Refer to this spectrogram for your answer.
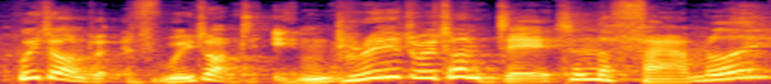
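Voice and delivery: high, lightly French scolding; French accent. Acted. Frenchman scolding Seamus about dating cousins, high light French accent. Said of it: "and I'll do French".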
